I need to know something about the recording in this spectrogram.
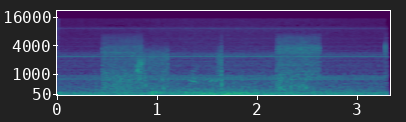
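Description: The Lions 1 rescue helicopter setting down on a meadow beside the road at an accident scene, its engine whine and rotor roar running steadily with two louder bursts of rushing wash. There is no clear speech over it.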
